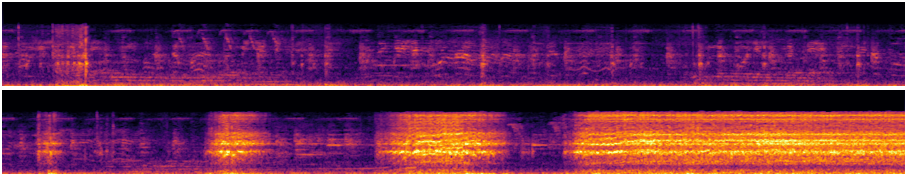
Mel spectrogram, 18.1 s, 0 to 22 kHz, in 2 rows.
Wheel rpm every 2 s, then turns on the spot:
0, 0, 0, 0, 0, 10, 40, 80, 160.
10-12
